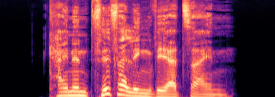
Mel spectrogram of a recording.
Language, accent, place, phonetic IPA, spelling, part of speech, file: German, Germany, Berlin, [ˈkaɪ̯nən ˈp͡fɪfɐlɪŋ veːɐ̯t zaɪ̯n], keinen Pfifferling wert sein, verb, De-keinen Pfifferling wert sein.ogg
- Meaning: to not be worth a dime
